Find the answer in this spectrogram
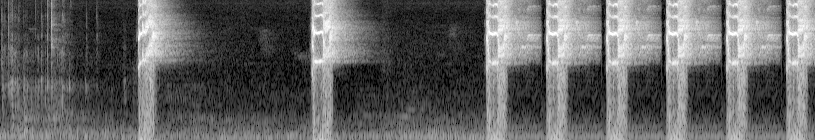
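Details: Lovebird giving the 'ngetik' song style, played as a lure to trigger another lovebird's song: two separate harsh, high squawky bursts, then a run of six sharp chattering notes spaced about half a second apart, indoors.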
